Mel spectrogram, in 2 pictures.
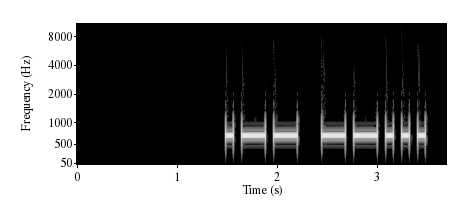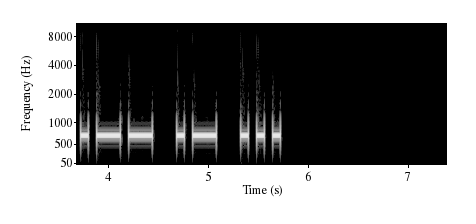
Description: Morse code, heard as a keyed tone, about 15 wpm, 700 Hz. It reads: W7WAS
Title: USA Call Signs - 5 Characters - Repeated 3x - 15wpm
